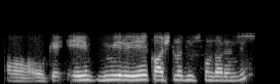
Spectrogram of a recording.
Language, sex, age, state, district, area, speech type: Telugu, male, 18-30, Telangana, Khammam, urban, conversation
